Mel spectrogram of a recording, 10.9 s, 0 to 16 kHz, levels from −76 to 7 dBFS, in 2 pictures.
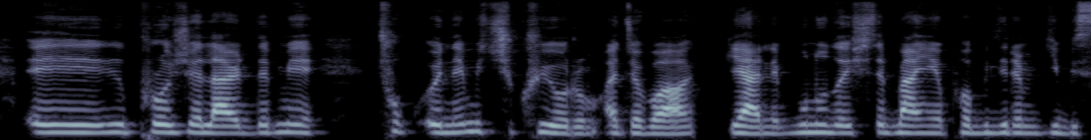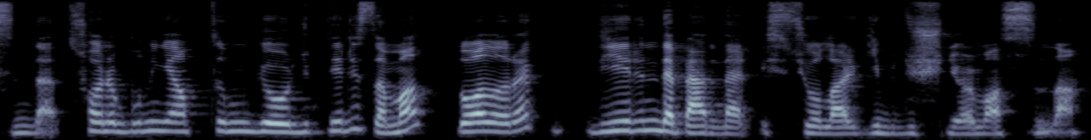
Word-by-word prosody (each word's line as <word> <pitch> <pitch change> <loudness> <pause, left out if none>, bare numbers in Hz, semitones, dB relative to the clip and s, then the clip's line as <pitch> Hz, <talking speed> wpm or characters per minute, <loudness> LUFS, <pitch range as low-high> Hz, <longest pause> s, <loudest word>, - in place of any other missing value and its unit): eee, 205 0 +1
projelerde 195 -3 +2
mi 205 -2 -3 0.3
çok 230 -2 -10
öne 205 0 0
mi 230 0 -4
çıkıyorum 200 -5 -3
acaba? 180 -1 +2 0.2
Yani, 175 -1 +3
"Bunu 205 0 -1
da, - - 0
işte, 190 +1 -4
ben 195 - +7
yapabilirim." 185 0 -4
gibisinden. 190 0 -4
Sonra 230 -3 -1
bunu 235 +2 -4
yaptığımı 235 0 -2
gördükleri 220 +4 +1
zaman 240 -2 +3 0.2
doğal 230 +1 +8
olarak 240 +7 +1 0.3
diğerini 250 +3 0
de 225 - +7
benden 180 -3 +3
istiyorlar 180 -4 -2
gibi 175 0 -10
düşünüyorum, 175 -1 -5
aslında. - - -2
200 Hz, 160 wpm, -24 LUFS, 185-225 Hz, 0.3 s, doğal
